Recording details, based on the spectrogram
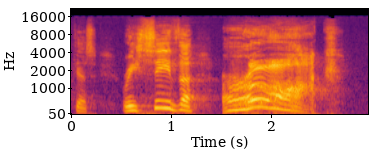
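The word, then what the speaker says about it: רוח: like this receive the rock not ruach but rock it's guttural it's powerful it sounds like some alien sounds like a klingon warrior of some kind using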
